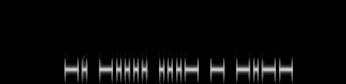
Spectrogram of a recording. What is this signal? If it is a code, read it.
Morse code, heard as a keyed tone, about 27 wpm, 700 Hz. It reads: N6VTY
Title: USA Call Signs - 5 Characters - Repeated 3x - 28wpm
